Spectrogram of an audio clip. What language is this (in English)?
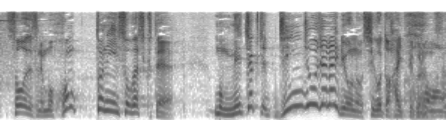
Japanese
